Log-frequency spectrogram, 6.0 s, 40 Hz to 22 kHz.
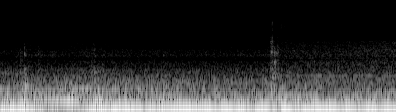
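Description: Renault T480's six-cylinder diesel running, heard as a steady low rumble inside the truck cab, with one sharp click about four seconds in.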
